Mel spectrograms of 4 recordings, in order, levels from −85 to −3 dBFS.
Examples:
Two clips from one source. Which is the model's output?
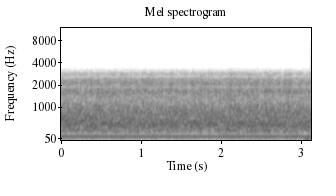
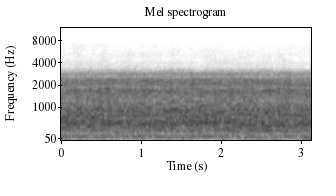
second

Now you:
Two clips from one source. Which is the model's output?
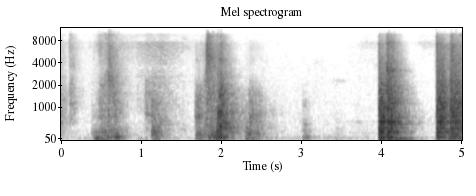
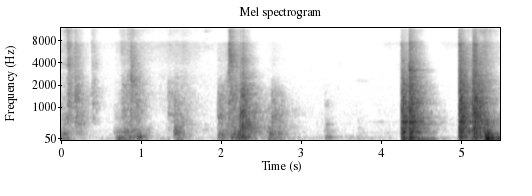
first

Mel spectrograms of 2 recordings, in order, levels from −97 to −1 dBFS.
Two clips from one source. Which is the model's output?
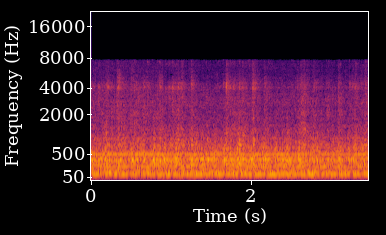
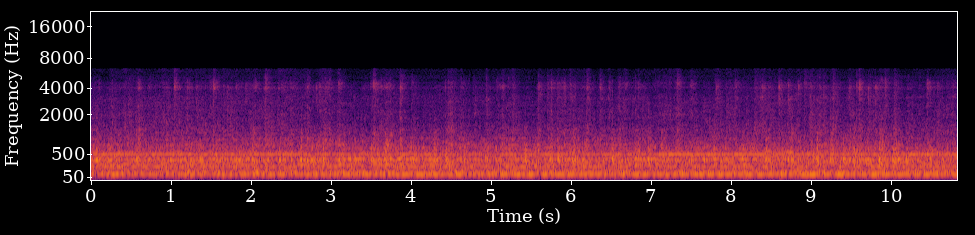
second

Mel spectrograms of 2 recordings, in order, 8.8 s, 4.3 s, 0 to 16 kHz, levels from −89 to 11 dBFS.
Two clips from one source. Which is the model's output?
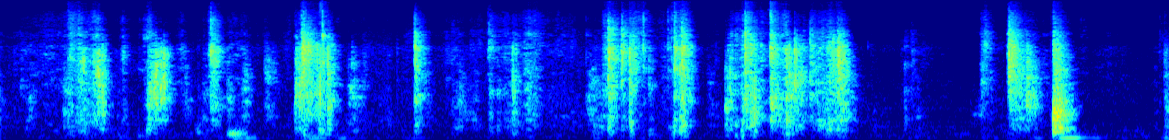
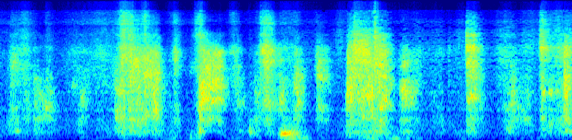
second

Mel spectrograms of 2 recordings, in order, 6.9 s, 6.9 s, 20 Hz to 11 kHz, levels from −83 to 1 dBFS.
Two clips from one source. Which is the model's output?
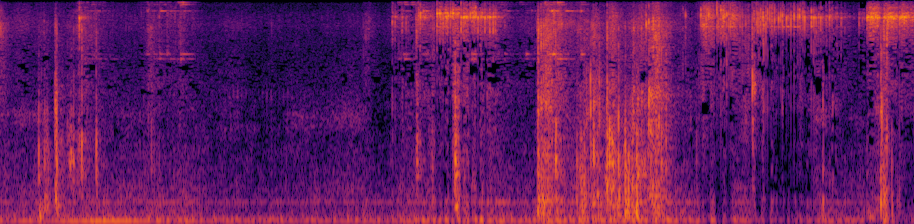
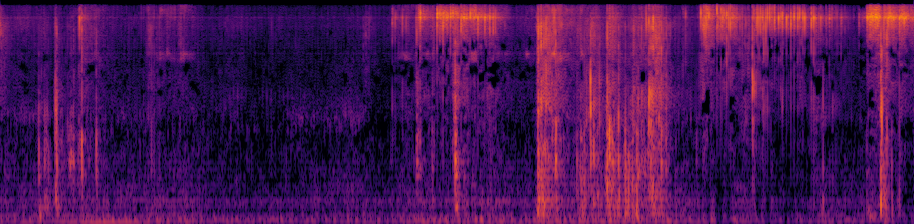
second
